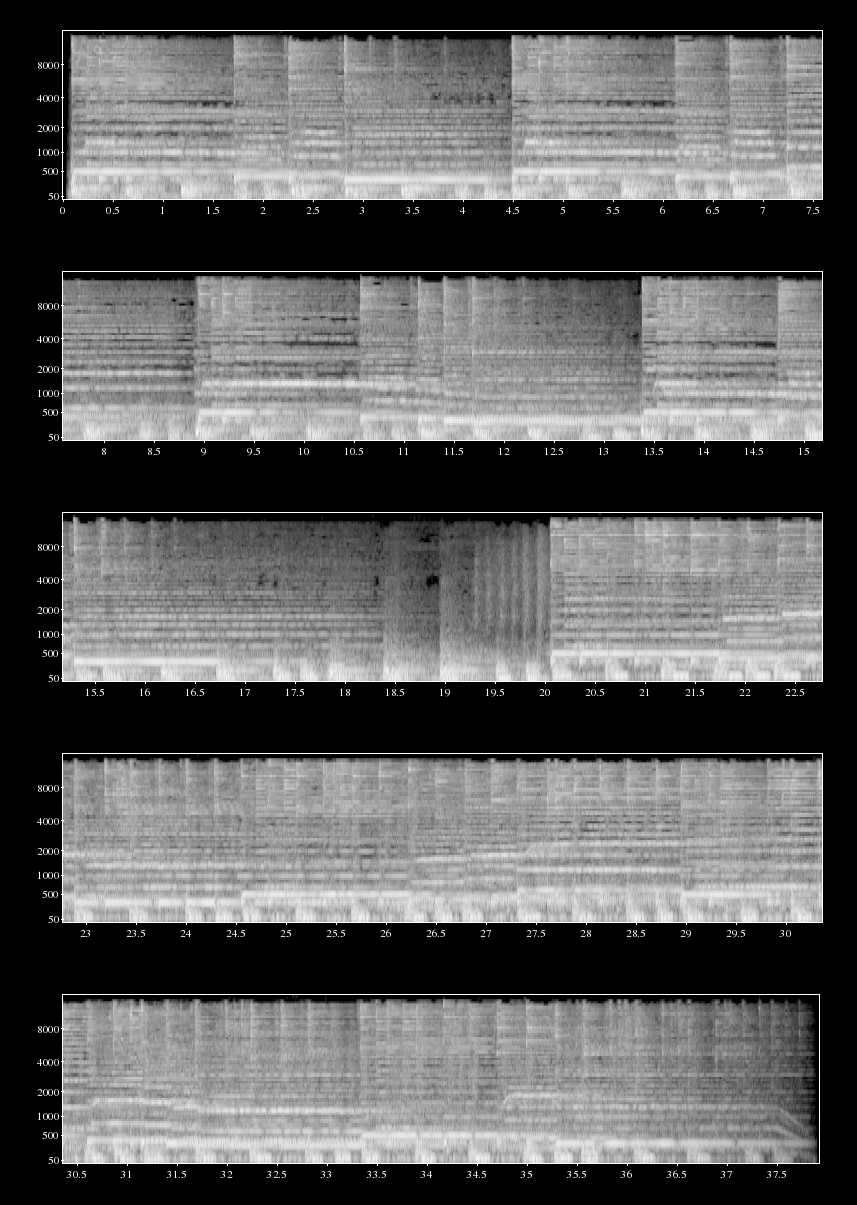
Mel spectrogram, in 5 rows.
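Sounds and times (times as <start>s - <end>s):
santoor background music: 0.0s - 19.0s, 20.0s - 37.9s.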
